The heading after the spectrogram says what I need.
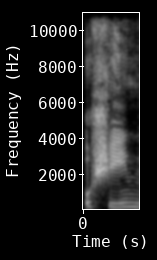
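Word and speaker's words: Oisín: Is it Oisin? Is that how you pronounce it?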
